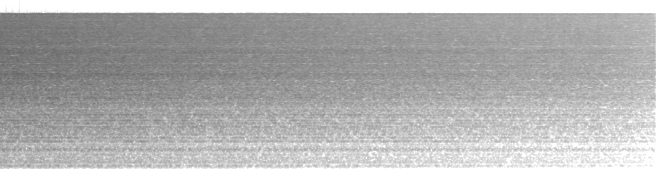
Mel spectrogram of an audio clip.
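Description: The fading tail at the end of a tech house track: a hissing white-noise wash with faint steady low tones, dying away evenly.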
